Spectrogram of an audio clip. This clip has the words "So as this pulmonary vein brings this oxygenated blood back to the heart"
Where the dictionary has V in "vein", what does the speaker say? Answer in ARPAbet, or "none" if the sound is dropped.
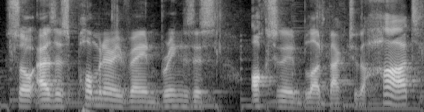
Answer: V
